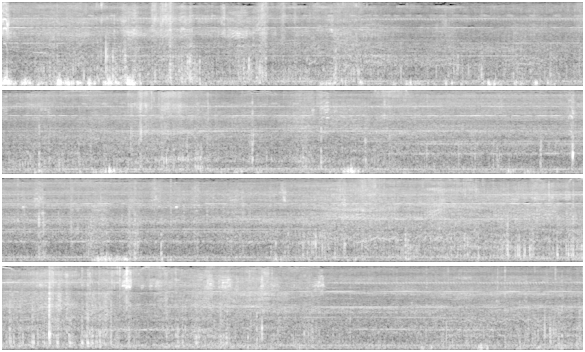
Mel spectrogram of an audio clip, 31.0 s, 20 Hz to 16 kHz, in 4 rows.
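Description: Axial XR10 rock crawlers' small electric motors whining quietly as they creep over rocks, with occasional knocks as tyres and chassis bump against the stones.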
